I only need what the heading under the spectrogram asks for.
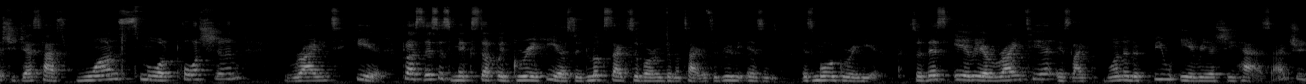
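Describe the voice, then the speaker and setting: A woman's voice: fairly low pitch, darkish tone, a little hiss or hum. A woman loc stylist hosting her channel, chatting casually and jokingly with viewers while she works on a client's hair in a salon room. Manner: chatty, jokey, outspoken. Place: indoor salon room with a couch. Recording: roomy indoor sound.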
